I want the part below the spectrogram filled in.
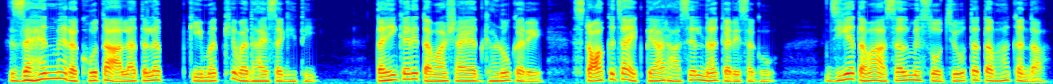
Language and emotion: Sindhi, neutral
